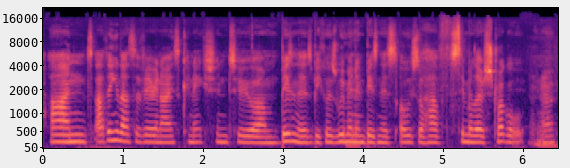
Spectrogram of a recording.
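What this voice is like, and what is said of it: Foreign accent. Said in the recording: “being a businesswoman in London, where I'm also a foreigner ... when people hear my accent”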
